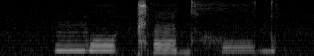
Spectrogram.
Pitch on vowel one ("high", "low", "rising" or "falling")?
high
